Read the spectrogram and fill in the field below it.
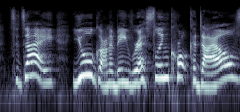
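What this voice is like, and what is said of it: Bad put-on Australian accent. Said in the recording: “That is the worst Australian accent I've ever heard.”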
